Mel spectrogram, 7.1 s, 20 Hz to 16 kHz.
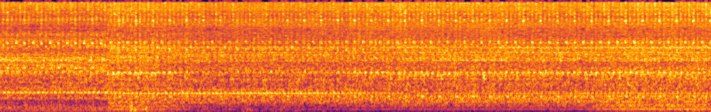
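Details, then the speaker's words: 2016 BMW X3 direct-injection engine after engine flush and AMSOIL 0W-20 synthetic oil change; smooth even warm idle with light fast injector ticking, about three per second, little other engine noise; normal idle with injector tick. "That direct injection is ticking away. It's good. Very good motor now."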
